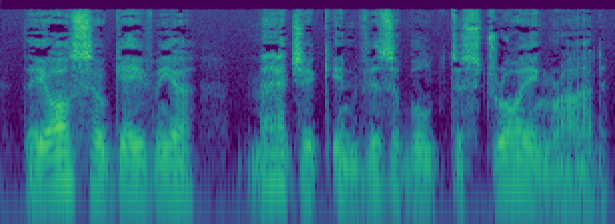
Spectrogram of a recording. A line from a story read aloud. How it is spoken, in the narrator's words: Quayle mumbled, eyes totally shut now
